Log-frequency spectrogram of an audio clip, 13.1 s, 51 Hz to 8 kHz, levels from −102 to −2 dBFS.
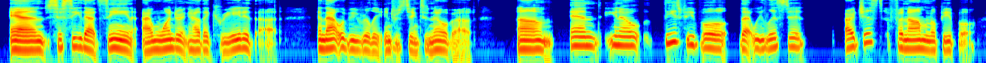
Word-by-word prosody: And 150 Hz, -2 st, +7 dB
to 175 Hz, -, -3 dB
see 195 Hz, 0 st, 0 dB
that 160 Hz, -5 st, +2 dB
scene, 165 Hz, -5 st, +2 dB
I'm 145 Hz, +4 st, +2 dB
wondering 165 Hz, -1 st, +1 dB
how 150 Hz, -1 st, -1 dB
they 150 Hz, 0 st, -3 dB
created 160 Hz, +7 st, -1 dB
that, -, -, -7 dB, 0.5 s
and 170 Hz, 0 st, +4 dB
that 180 Hz, +2 st, +5 dB
would 190 Hz, -, 0 dB
be 160 Hz, -1 st, 0 dB
really 140 Hz, -3 st, -3 dB
interesting 145 Hz, -2 st, -4 dB
to -, -, -9 dB
know 150 Hz, +2 st, +1 dB
about. -, -, -7 dB, 0.6 s
Um, 160 Hz, 0 st, +3 dB, 0.2 s
and, 210 Hz, -1 st, +1 dB
you 285 Hz, -8 st, -2 dB
know, 210 Hz, -2 st, +1 dB, 0.3 s
these 280 Hz, +2 st, +1 dB
people 180 Hz, -, 0 dB, 0.2 s
that 165 Hz, 0 st, 0 dB
we 165 Hz, -1 st, +1 dB
listed 185 Hz, +2 st, -3 dB, 0.6 s
are 180 Hz, +3 st, +2 dB
just 270 Hz, +6 st, -4 dB
phenomenal 165 Hz, -3 st, +2 dB
people. 150 Hz, 0 st, -6 dB
165 Hz, 150 wpm, -22 LUFS, 150-190 Hz, 0.6 s, And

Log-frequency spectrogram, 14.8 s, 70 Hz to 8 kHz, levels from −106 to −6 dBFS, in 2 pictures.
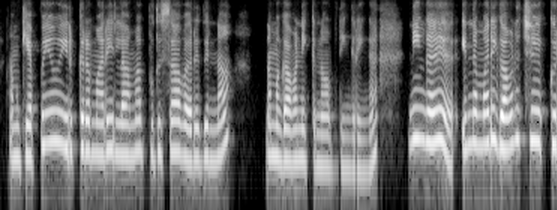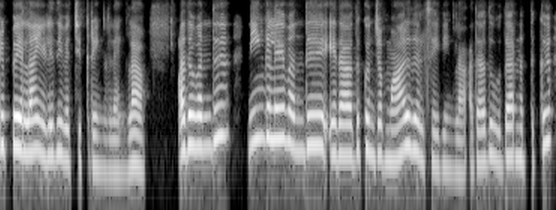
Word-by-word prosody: நமக்கு 230 Hz, +1 st, -2 dB
எப்பயும் 315 Hz, +7 st, -2 dB
இருக்கிற 280 Hz, 0 st, +1 dB
மாரி 255 Hz, +2 st, 0 dB
இல்லாம 245 Hz, +1 st, -2 dB
புதுசா 255 Hz, +1 st, -1 dB
வருதுன்னா, 225 Hz, +3 st, -2 dB, 0.6 s
நம்ம 240 Hz, -1 st, -1 dB
கவனிக்கணும் 210 Hz, -3 st, -3 dB
அப்டிங்கறீங்க. 180 Hz, -1 st, -11 dB, 0.5 s
நீங்க 345 Hz, -2 st, +2 dB, 0.5 s
இந்த 310 Hz, +2 st, 0 dB
மாரி 315 Hz, +3 st, +4 dB
கவனிச்சு 335 Hz, +4 st, +3 dB, 0.2 s
குறிப்பெல்லாம் 290 Hz, -3 st, +5 dB
எழுதி 235 Hz, +2 st, -2 dB
வச்சுக்கறீங்க 195 Hz, -4 st, -8 dB
இல்லைங்களா? 175 Hz, +3 st, -4 dB, 0.6 s
அத 275 Hz, -, +5 dB
வந்து 290 Hz, +4 st, 0 dB, 0.4 s
நீங்களே 350 Hz, +1 st, +2 dB
வந்து 290 Hz, 0 st, -1 dB, 0.3 s
ஏதாவது 245 Hz, 0 st, 0 dB
கொஞ்சம் 245 Hz, -3 st, -3 dB
மாறுதல் 255 Hz, +1 st, +1 dB
செய்வீங்களா? 185 Hz, -3 st, -11 dB
அதாவது 210 Hz, +3 st, -5 dB
உதாரணத்துக்கு, 230 Hz, +4 st, -4 dB
245 Hz, 115 wpm, -19 LUFS, 215-290 Hz, 0.6 s, குறிப்பெல்லாம்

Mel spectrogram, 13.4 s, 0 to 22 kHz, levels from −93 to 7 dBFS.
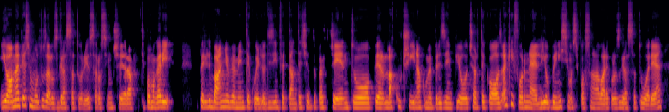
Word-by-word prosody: io 200 Hz, +1 st, +5 dB
a 190 Hz, -, +9 dB
me 230 Hz, +3 st, +6 dB
piace 260 Hz, 0 st, 0 dB
molto 200 Hz, 0 st, -2 dB
usare 195 Hz, -4 st, +2 dB
lo -, -, -1 dB
sgrassatore, 175 Hz, -2 st, -5 dB
io 160 Hz, -, -1 dB
sarò 165 Hz, -, -7 dB
sincera. 170 Hz, -1 st, -2 dB, 0.2 s
Tipo 195 Hz, 0 st, 0 dB
magari 195 Hz, -, +4 dB, 0.5 s
per 210 Hz, -, 0 dB
il 205 Hz, +2 st, -1 dB
bagno 200 Hz, +1 st, +5 dB
ovviamente 185 Hz, 0 st, -1 dB
quello 165 Hz, -3 st, -1 dB
disinfettante 180 Hz, -1 st, -5 dB
100%, 180 Hz, -1 st, +1 dB
per 175 Hz, -2 st, +4 dB
la 180 Hz, 0 st, +2 dB
cucina 185 Hz, -4 st, -3 dB
come 180 Hz, -1 st, -5 dB
per 175 Hz, 0 st, -5 dB
esempio 175 Hz, 0 st, -1 dB
certe 180 Hz, +2 st, -3 dB
cose, 175 Hz, -1 st, +2 dB
anche 270 Hz, +5 st, 0 dB
i -, -, -3 dB
fornelli 180 Hz, -3 st, 0 dB
io 190 Hz, -1 st, +4 dB
benissimo 190 Hz, 0 st, -3 dB
si -, -, -12 dB
possono 170 Hz, +1 st, -7 dB
lavare 165 Hz, 0 st, 0 dB
con 165 Hz, -, -3 dB
lo 165 Hz, -, -2 dB
sgrassatore. 170 Hz, +1 st, -2 dB
180 Hz, 175 wpm, -24 LUFS, 170-190 Hz, 0.5 s, a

